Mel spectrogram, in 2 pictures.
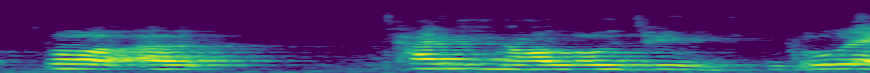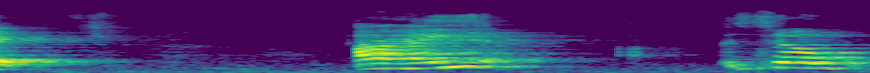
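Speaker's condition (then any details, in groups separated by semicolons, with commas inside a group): Cerebral palsy; phone speech misunderstood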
